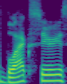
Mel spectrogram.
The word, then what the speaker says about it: Black Series: Is it bulk series, black series? How do you pronounce your I mean, account?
